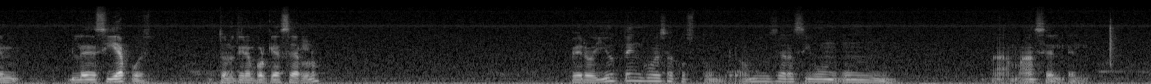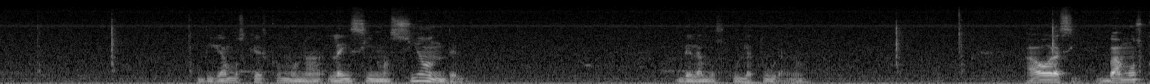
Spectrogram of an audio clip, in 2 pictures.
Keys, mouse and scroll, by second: 1.1-3.8 drag, 3.9 click, 4.6 click, 6.4-8.0 drag, 8.2-10.2 drag, 10.6 middle click, 12.3 shift+middle click, 14.1-16.3 drag, 16.7 click, 17.3 click, 17.9 click, 18.6 click, 19.4 middle click, 19.9 click, 19.9 middle click, 20.5 shift+middle click, 21.6 middle click.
